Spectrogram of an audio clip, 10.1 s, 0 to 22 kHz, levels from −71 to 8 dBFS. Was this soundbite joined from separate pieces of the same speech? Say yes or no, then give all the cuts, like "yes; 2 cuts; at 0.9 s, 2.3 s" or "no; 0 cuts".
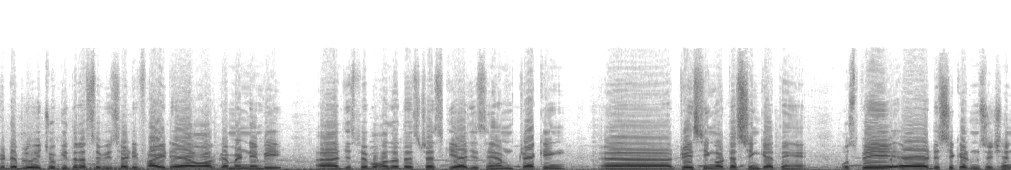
no; 0 cuts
